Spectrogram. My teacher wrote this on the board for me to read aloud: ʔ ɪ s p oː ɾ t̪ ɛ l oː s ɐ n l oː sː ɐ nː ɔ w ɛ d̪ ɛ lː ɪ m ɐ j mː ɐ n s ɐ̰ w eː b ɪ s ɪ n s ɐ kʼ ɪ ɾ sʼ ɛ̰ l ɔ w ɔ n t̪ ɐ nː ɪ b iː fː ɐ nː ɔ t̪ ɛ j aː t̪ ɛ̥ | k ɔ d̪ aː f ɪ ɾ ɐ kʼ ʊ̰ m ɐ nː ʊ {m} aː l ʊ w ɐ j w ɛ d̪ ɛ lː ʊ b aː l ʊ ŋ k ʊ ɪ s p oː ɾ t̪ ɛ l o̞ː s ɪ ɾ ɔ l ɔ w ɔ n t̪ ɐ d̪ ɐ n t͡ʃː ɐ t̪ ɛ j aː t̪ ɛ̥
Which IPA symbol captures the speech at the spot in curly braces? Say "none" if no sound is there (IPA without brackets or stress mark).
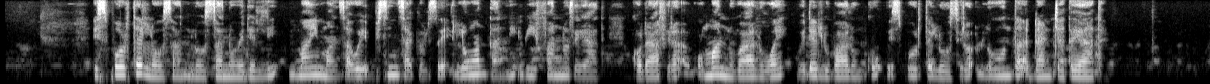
b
